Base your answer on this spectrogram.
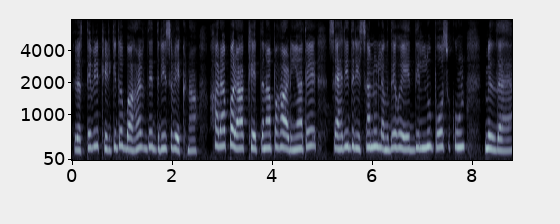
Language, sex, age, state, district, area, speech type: Punjabi, female, 18-30, Punjab, Amritsar, urban, spontaneous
